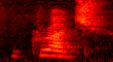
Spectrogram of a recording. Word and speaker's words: grudge: So now here the D is silent. You didn't say the D word, grudged. Oh, doesn't sound right, right? Just grudge. Just a j sound will come out, okay?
